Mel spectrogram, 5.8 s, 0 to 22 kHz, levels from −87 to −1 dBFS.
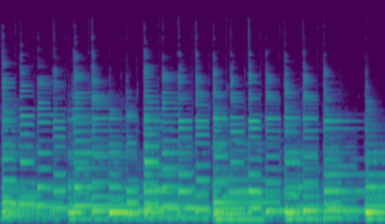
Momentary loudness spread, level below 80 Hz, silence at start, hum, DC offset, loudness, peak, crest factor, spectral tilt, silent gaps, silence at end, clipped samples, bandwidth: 5 LU; -62 dBFS; 0 s; none; under 0.1%; -24 LUFS; -10 dBFS; 14 dB; -7 dB/octave; none; 0 s; under 0.1%; 11.5 kHz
